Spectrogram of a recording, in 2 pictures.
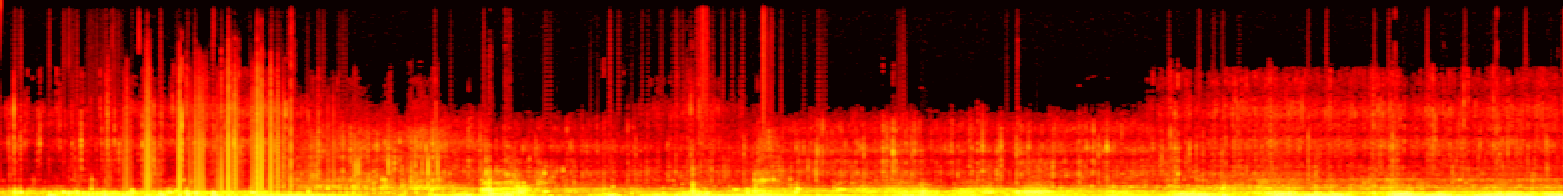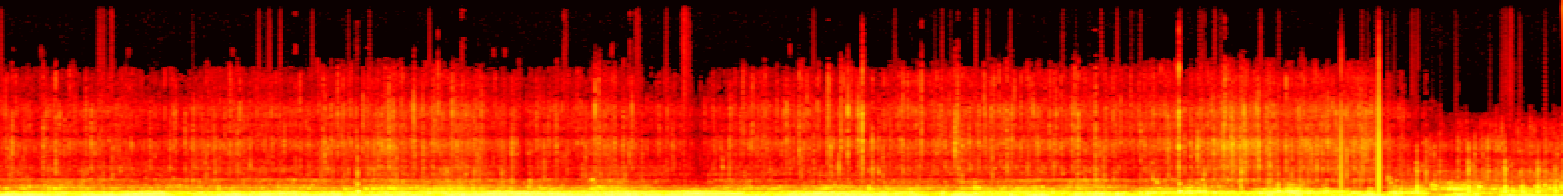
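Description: Muffled underwater rumbling and gurgling of moving water picked up by a submerged camera, surging unevenly. A few sharp clicks come in the first few seconds.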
